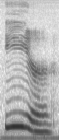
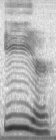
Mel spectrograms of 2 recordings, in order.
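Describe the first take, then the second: First: \"ear\" said slowly and clearly as a model word; modelled word ear. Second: \"Ear\" repeated clearly for the class; repeated model word ear. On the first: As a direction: say \"ear\" with a drawn-out long E. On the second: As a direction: echo \"Ear\" with the long E held. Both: Shown as a demonstration. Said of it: "the word ear has the long sound".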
